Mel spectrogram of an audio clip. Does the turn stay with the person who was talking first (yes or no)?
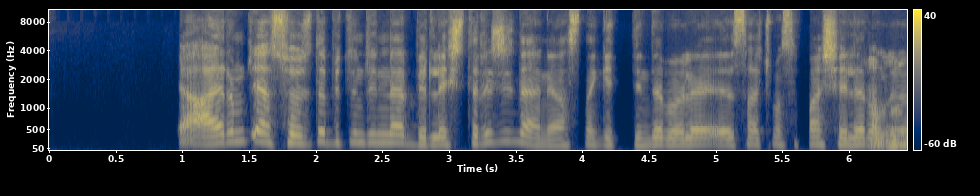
no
